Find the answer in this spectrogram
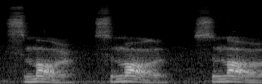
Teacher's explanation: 最後に L が来てますねだからこれはダーク L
